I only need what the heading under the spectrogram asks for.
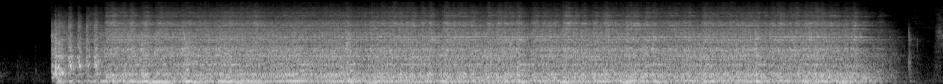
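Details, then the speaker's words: RXDI engine after fitting a new fuel rail, primed several times; the old injector and regulator were packed with rust, suspected as the cause. Running: loud, rough, uneven stumbling beat instead of a clean note. Engine misfire, cause not confirmed. "got a bit of a misfire to [Music] it."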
